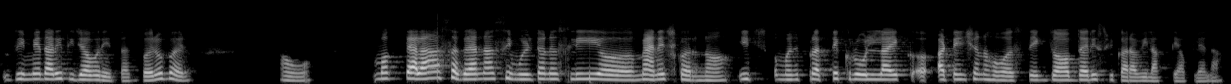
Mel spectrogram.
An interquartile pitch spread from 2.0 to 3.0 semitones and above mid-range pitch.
No: average, 4.1 semitones; high, 225 Hz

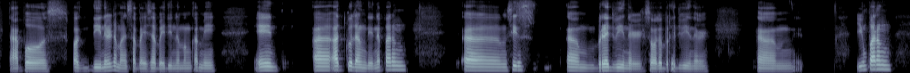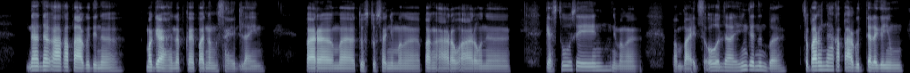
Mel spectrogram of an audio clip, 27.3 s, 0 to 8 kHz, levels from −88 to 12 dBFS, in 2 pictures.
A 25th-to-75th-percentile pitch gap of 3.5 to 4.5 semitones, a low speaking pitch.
Yes: average, 4.1 semitones; low, 115 Hz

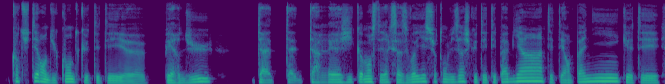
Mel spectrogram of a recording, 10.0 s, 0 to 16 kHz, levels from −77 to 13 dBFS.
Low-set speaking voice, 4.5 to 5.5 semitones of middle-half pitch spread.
Yes: low, 110 Hz; average, 5.2 semitones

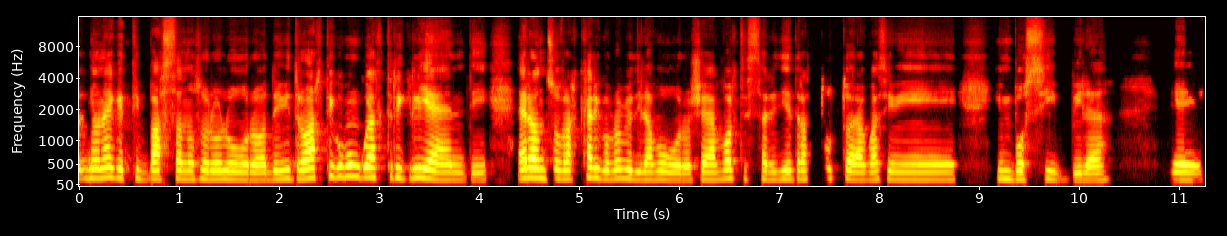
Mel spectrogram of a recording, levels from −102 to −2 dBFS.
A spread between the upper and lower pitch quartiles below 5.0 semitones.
Yes: average, 2.7 semitones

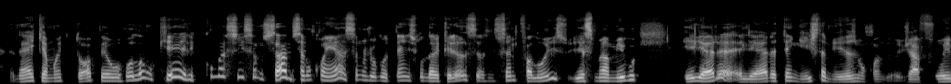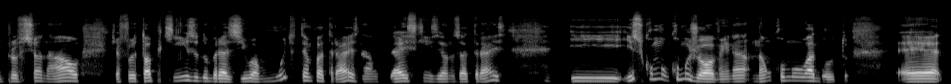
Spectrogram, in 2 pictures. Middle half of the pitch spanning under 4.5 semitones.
No: average, 5.0 semitones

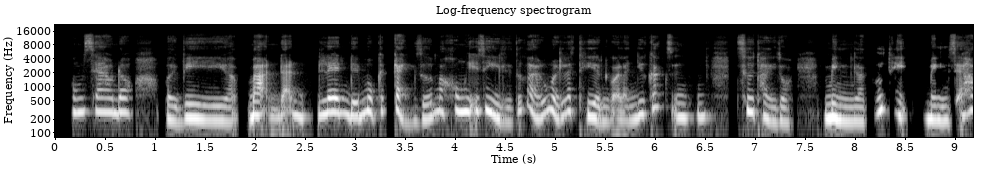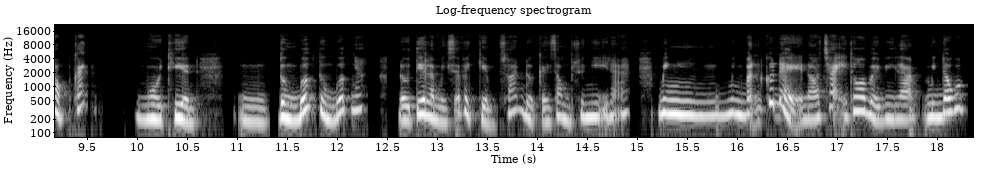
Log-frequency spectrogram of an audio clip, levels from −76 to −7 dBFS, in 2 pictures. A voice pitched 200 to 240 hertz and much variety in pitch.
Yes: high, 225 Hz; wide, 6.2 semitones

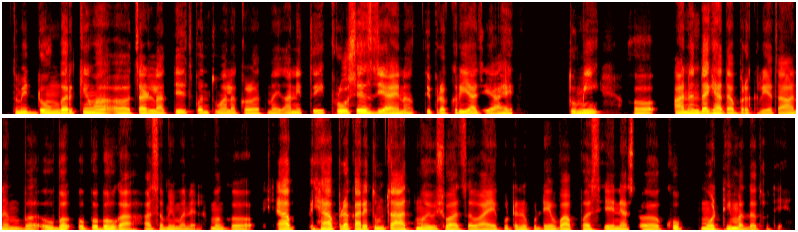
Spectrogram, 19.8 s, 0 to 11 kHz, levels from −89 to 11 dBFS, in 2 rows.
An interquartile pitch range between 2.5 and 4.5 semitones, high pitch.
No: average, 3.8 semitones; low, 135 Hz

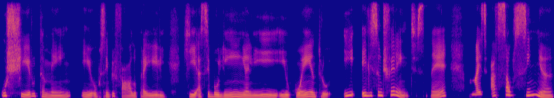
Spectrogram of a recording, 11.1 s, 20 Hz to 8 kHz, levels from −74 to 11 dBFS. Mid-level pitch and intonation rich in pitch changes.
Yes: medium, 155 Hz; wide, 6.2 semitones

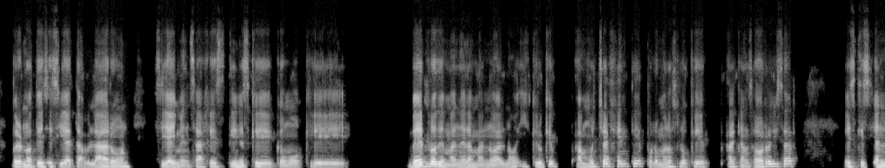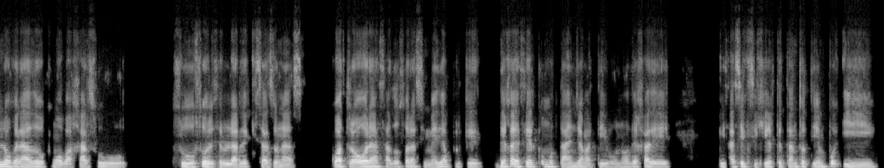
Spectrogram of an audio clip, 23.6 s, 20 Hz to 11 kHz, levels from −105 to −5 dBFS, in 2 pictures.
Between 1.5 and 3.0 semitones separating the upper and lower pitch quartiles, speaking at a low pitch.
Yes: narrow, 2.5 semitones; low, 120 Hz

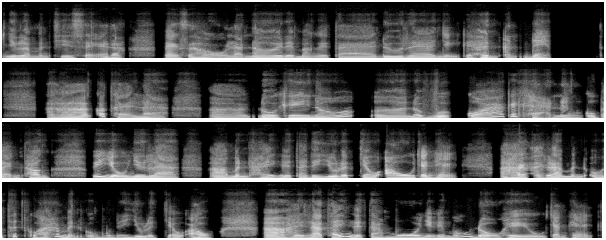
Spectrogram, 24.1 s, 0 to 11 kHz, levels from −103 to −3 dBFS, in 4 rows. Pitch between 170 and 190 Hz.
Yes: medium, 185 Hz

